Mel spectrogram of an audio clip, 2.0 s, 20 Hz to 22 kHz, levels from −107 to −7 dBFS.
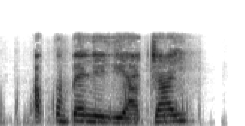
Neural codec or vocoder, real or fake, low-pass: none; real; 7.2 kHz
